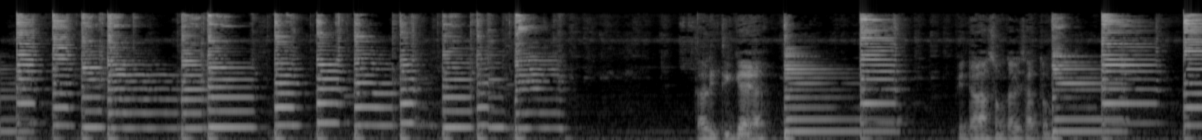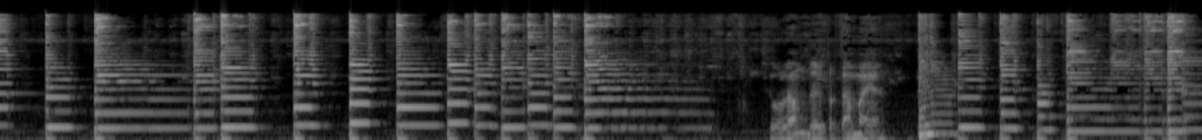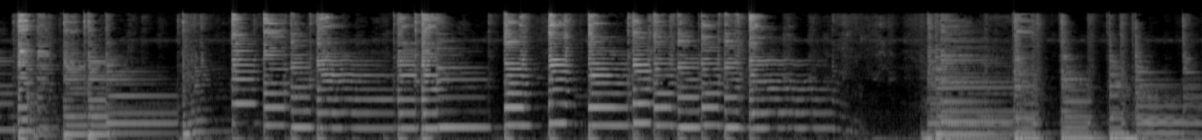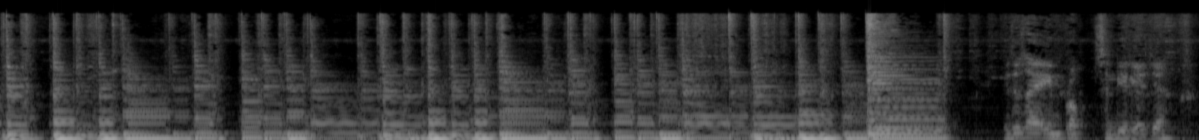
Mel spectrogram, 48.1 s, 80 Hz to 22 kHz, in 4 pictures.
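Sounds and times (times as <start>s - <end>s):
acoustic guitar playing: 0.0s - 48.0s.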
